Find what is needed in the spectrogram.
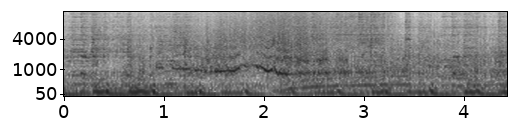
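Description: Electronic dance music with a steady beat, over which a BMW E36 drift car's M3 straight-six revs rising and its tyres squeal about halfway through, as the car swings into a sideways slide.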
